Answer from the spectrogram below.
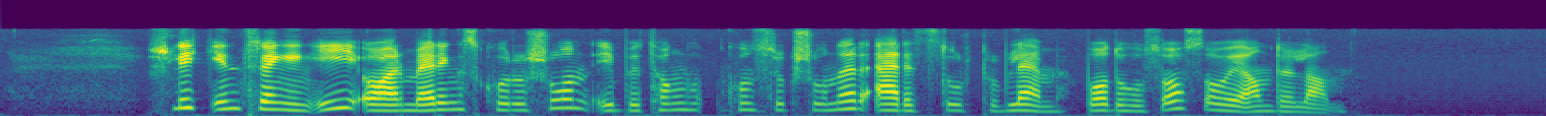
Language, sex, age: Norwegian, female, 34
